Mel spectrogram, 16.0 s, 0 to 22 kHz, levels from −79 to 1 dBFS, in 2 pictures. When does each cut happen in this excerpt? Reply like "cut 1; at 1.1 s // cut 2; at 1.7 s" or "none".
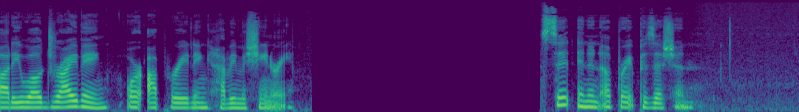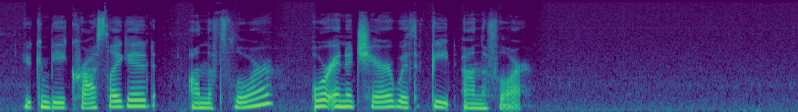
none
